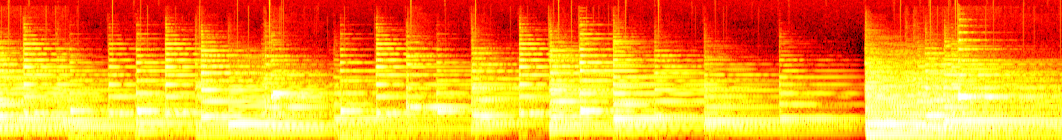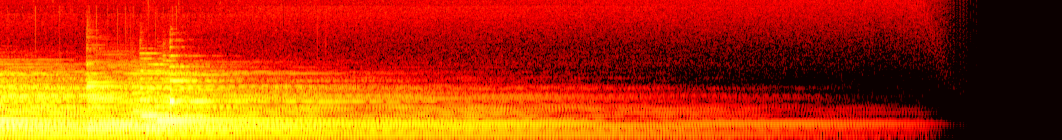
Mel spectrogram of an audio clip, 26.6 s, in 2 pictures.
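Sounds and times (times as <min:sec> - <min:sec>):
easy sorrowful keyboard music: 0:00.0 - 0:21.1.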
